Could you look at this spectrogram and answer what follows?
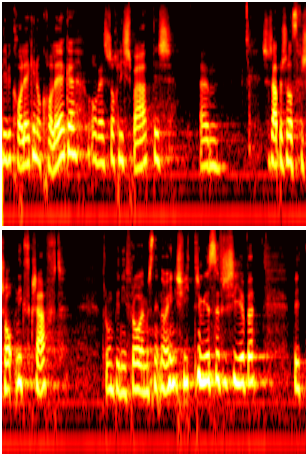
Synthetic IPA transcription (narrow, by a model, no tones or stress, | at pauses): liːbikʰɔleːɡɪnəʊkʰoleːɡəo̰ːʋɛsʃoχliʃpæːtɪʃ | ɛm | sʃɪʃæbəʃosfəɾʃɔpnɪkskʃæft | d̥ɾʊmb̥ɪnɪfɾoːʋɛnməɾsnɪdnoɛɪnɪʃʋitəɾmyəsəfəɾʃiːəbəb̥ɪt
